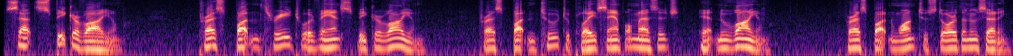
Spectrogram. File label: set speaker volume, Male English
